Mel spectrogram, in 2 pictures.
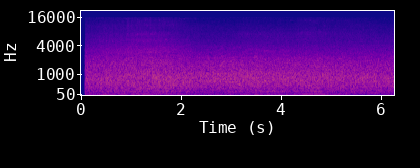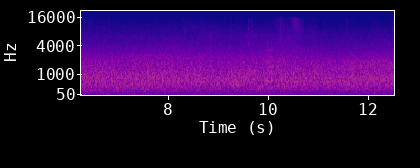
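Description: Steady city street traffic noise: a constant wash of passing cars and tyres, with a low engine hum that fades out about five seconds in.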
